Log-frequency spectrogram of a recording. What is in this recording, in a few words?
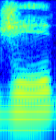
"rhit5", taiwanese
